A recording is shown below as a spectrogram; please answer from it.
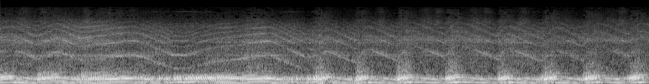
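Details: Honda RC45 RVF750 V4 after spark plug replacement (old plugs very bad; injectors tested fine): crisp blips rising and falling cleanly about twice a second, even firing, no misses or rattles; running healthy.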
